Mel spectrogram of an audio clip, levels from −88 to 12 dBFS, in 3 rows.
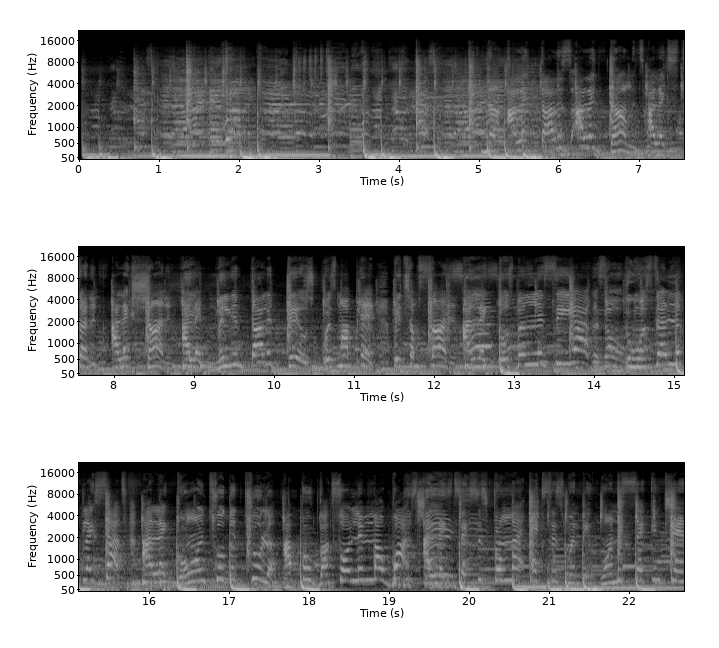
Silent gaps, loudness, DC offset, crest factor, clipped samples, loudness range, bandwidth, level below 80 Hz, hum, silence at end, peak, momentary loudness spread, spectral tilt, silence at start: none; -26 LUFS; under 0.1%; 16 dB; under 0.1%; 4 LU; 16 kHz; -28 dBFS; none; 0 s; -8 dBFS; 6 LU; -4.5 dB/octave; 0.05 s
